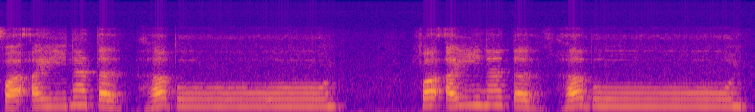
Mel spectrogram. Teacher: آئینہ میں یا لین ادا کریں گے، تذ ذال کو سٹاپ کرنا ہے، تز بھی نہیں کہنا، تز زئی کی آواز نہیں آنی چاہیے، ذال ہے نرمی سے بغیر سیٹی کی آواز کے پڑھیں گے، ہا کو عکس حلق سے موٹا ادا کریں گے.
